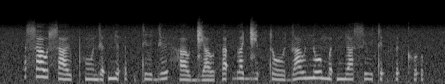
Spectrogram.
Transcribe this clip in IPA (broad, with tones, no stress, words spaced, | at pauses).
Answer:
sʰa˦˨ʊ̯ sʰa˨ɪ̯pʰũ˨dɛ˦ʔɲɛ˦ʔ | ti˨de˦ ha˨ʊ̯d͡ʑa˨ʊ̯ θä˦ʔɡä˦˨d͡ʑɪ˦ʔ to˨ʊ̯da˦ʊ̯no˦˨ʊ̯ mɛ˦ʔɲä˦sʰi˦tɪ˦ʔ θɪ˦ʔkʰʊ˦ʔ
